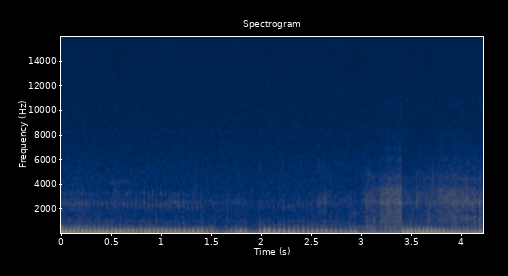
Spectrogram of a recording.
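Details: Captive-born female cheetah, about three years old, purring while a volunteer pets her during enrichment time in an open yard on a summer day after rain; a steady, deep, rapidly pulsing rumble with brief dips around the middle.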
